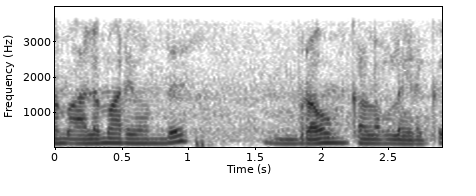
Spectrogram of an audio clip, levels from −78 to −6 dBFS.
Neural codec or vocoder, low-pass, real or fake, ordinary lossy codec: codec, 44.1 kHz, 7.8 kbps, DAC; 3.6 kHz; fake; none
